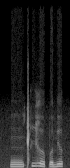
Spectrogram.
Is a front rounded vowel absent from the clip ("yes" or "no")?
yes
